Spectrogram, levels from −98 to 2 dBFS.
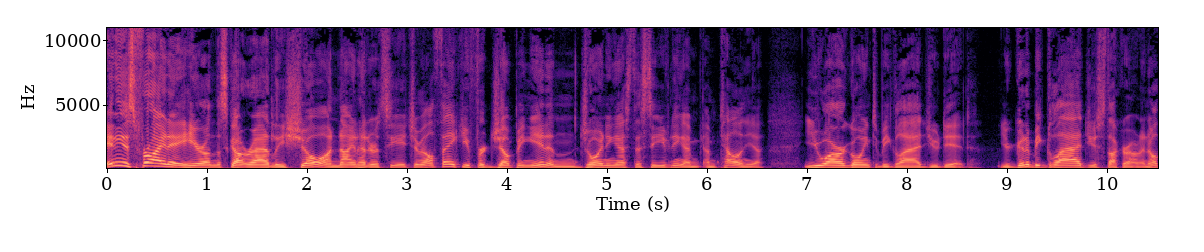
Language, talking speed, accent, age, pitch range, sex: English, 245 wpm, American, 30-49, 100-130 Hz, male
